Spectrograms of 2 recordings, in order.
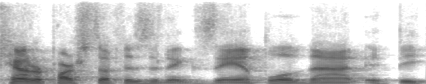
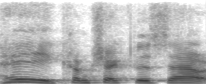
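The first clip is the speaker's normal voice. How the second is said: yelled, raised, pitched-up calling out; 11 semitones higher than usual. Retelling how someone called out to come see something: imitating someone yelling. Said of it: "he yelled out".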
